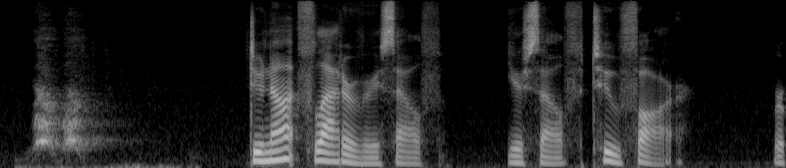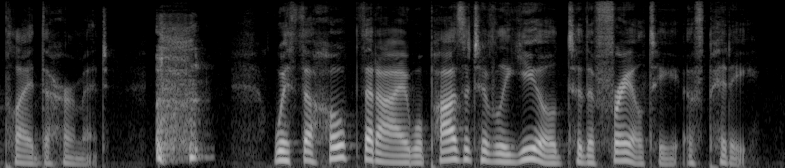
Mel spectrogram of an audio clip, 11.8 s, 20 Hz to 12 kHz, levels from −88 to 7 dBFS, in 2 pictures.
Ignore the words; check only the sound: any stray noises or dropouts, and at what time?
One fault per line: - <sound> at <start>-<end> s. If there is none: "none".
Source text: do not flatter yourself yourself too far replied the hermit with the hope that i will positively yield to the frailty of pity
- bark at 0.1-1.5 s
- laugh at 7.1-7.5 s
